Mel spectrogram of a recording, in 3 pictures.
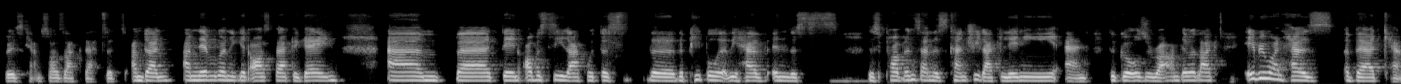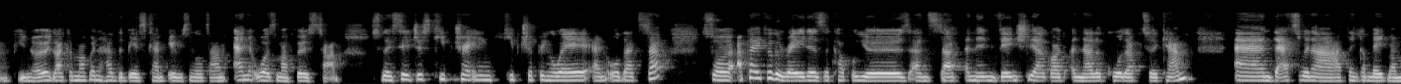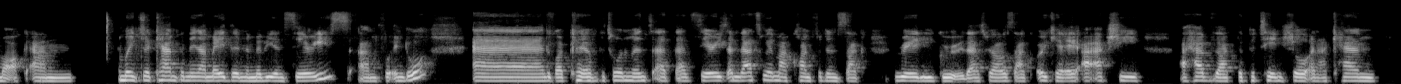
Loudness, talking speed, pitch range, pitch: -18 LUFS, 235 wpm, 165-185 Hz, 175 Hz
